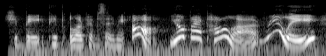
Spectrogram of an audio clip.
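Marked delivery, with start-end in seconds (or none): 1.3-3.2 high, drawn-out mock disbelief that climbs at the end; mock surprise. People reacting to hearing she's bipolar, in mock surprise. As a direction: imitate someone amazed you have a job. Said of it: "they get really surprised".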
